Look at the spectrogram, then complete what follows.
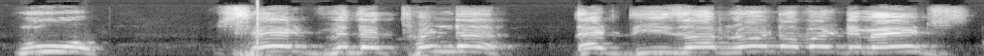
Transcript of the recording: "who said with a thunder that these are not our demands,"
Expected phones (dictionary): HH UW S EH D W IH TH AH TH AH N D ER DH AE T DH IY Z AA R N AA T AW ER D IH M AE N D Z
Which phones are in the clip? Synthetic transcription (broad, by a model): HH UW S EH D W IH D AH T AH N D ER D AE T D IY Z AA R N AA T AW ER D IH M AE N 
